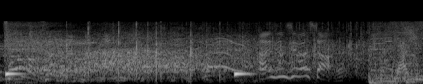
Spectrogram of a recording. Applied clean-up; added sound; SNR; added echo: none; Cowbell; -2 dB; none.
